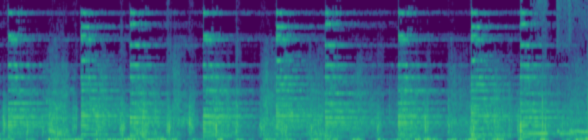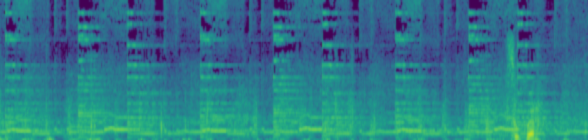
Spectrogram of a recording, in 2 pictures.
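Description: Quick, short running footsteps of a person jogging with small steps under the body, patter in a steady, fast rhythm, distinct, with a continuous tonal background humming underneath throughout.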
